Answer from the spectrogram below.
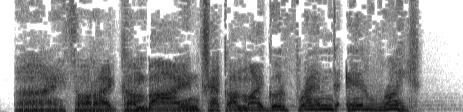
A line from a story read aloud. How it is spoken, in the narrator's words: Charon said, his voice like a constant screech of nails over chalkboard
